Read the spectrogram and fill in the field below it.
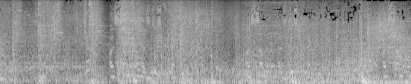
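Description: Spell effects crackle and whoosh in a game battle.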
